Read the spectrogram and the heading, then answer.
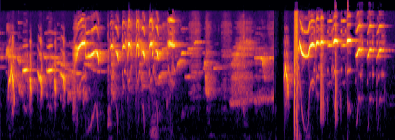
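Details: Lively brown-eared bulbul song: rapid tumbling whistles and chirps in a dense stream, a brief pause, then loud looping whistled phrases with sharp accents.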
